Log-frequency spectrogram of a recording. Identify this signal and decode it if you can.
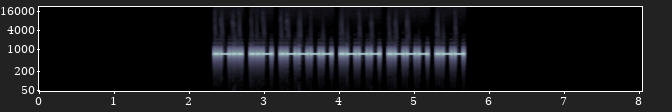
Morse code, heard as a keyed tone, about 30 wpm, 700 Hz. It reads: LU1JJW
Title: DXCC-100 Call Signs - 6 Characters - Repeated 3x - 30wpm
